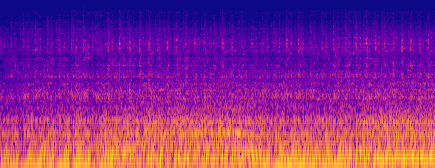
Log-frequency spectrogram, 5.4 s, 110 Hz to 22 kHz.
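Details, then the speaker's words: 1964 Mercury Montclair four-door, abandoned in the Arizona desert and last registered 28 years ago: deep, steady V8 idle holding smoothly in gear; transmission engages immediately and feels solid; normal idle in gear, a runner. "oh yeah she's a run in a driver yeah it's solid transmission's real solid oh it's solid real solid I mean it immediately tries to go into gear"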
